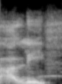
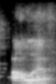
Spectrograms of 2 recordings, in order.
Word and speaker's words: aleph: You know, it's the transition from not the Alpha, man. You're not even pronounce. It's called the Aleph. Aleph, yeah, but the Greek in Hebrew, there's a theory that.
